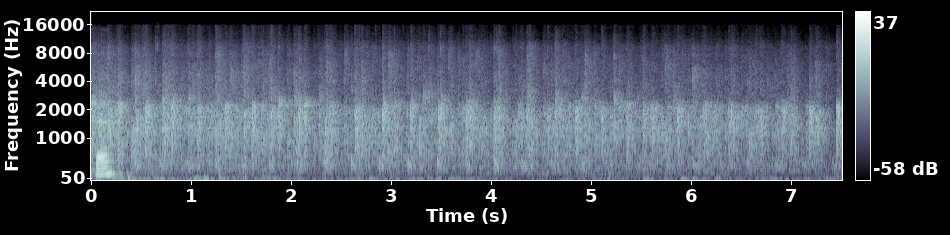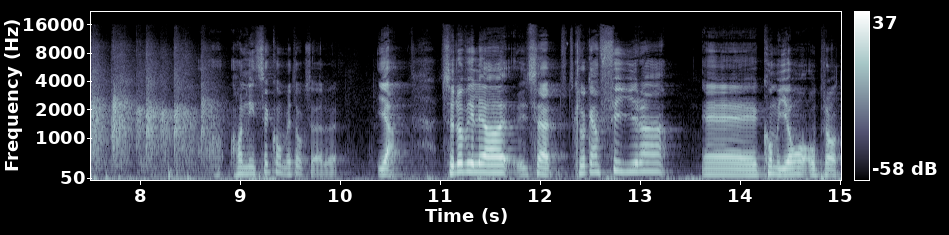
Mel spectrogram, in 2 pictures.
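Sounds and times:
speech: 0:00.0 - 0:00.3, 0:09.0 - 0:15.0
applause: 0:00.0 - 0:08.9.

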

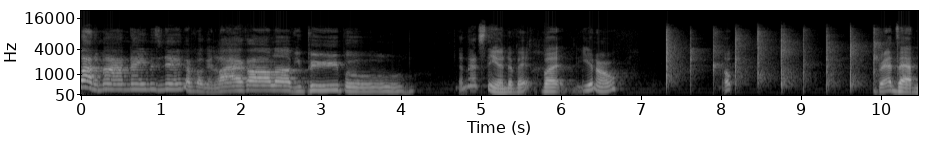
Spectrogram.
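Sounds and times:
speech: 0:00.0 - 0:06.8, 0:08.0 - 0:08.4, 0:10.0 - 0:10.4
low hum: 0:00.0 - 0:10.4
hand clapping: 0:07.3 - 0:10.4.

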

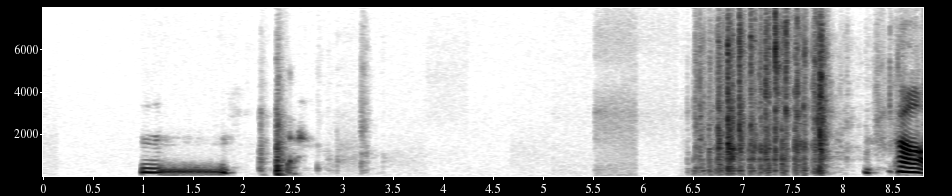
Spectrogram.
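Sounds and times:
speech: 0:01.0 - 0:02.0, 0:08.6 - 0:08.7
Kuan Yin oracle deck cards riffling while shuffled: 0:06.4 - 0:08.1.

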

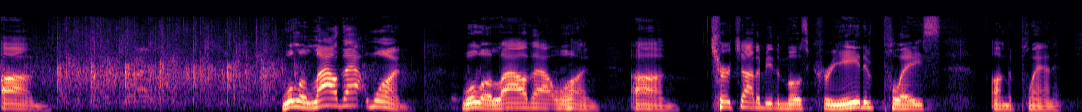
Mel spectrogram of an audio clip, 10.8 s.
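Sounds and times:
audience applause: 0:00.0 - 0:03.4
speech: 0:00.1 - 0:00.6, 0:02.8 - 0:10.7.

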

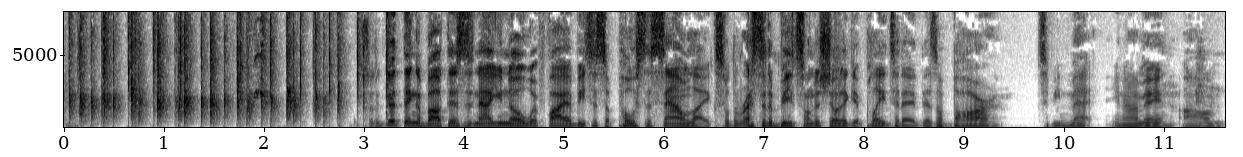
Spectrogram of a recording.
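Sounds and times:
audience clapping: 0:00.0 - 0:03.4
speech: 0:03.0 - 0:11.6.

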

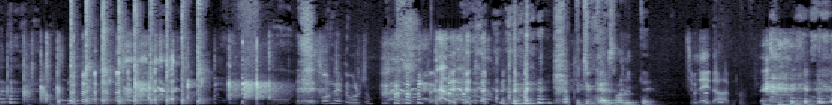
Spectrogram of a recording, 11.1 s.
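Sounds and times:
small audience clapping: 0:00.0 - 0:04.0
laughter: 0:00.0 - 0:04.5, 0:05.1 - 0:07.9, 0:10.1 - 0:11.0
speech: 0:00.9 - 0:02.2, 0:04.3 - 0:11.0.

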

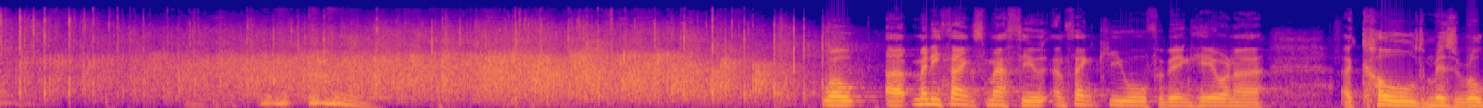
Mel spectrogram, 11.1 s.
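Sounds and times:
audience applause welcoming a speaker to the stage: 0:00.0 - 0:06.4
speech: 0:02.0 - 0:02.9, 0:06.2 - 0:11.1.

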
